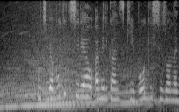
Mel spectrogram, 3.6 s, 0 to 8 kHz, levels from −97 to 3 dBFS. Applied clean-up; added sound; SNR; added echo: none; Accelerating, revving, vroom; 5 dB; none.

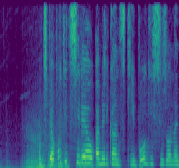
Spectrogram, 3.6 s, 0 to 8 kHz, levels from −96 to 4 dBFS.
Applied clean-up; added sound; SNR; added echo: neural mask model RNNoise.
